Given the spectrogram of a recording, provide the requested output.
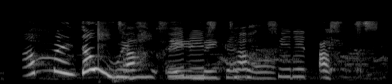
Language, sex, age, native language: Icelandic, male, 10, Icelandic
